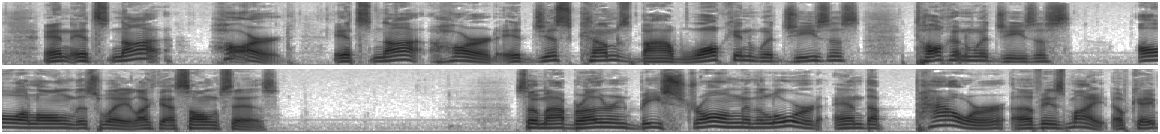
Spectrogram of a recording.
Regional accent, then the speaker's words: West Virginia, United States; And you say, oh, we're from West Virginia.

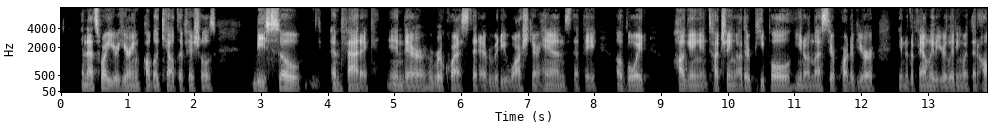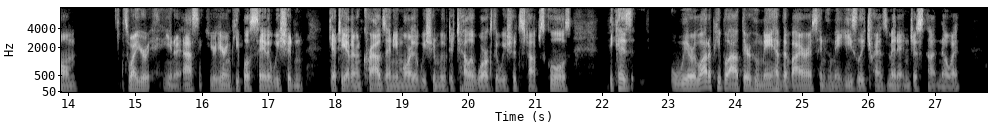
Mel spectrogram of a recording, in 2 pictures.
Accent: Florida, United States; Florida, my home state, Florida was one of them up until this morning, in fact.

